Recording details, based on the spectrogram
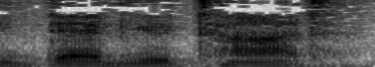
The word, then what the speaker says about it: debutante: However, there is a related word that is pronounced with the T sound, debutante. – That's right. A young woman who is making a formal debut into society is a debutante, not debutante.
